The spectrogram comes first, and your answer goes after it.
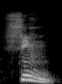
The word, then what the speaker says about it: Shin: O pontinho aqui em cima, Shin. O pontinho do outro lado, Sim. Então, essa aqui é uma letra que tem duas pronúncias, né? Uma é SH, Shin, e a outra é Sim, sem o H.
